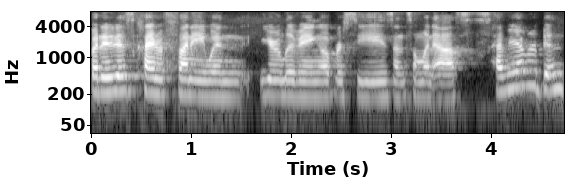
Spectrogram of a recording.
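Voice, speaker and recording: A woman with an American accent and an unremarkable speaking voice talks at a moderate pace with ordinary pitch variation. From US East Coast, West Virginia. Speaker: content repurposing specialist. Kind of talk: interview.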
